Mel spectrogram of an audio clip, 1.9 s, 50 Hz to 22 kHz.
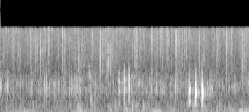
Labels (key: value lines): label: biophony, damselfish
recorder: SoundTrap 500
